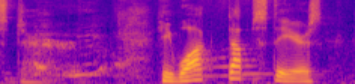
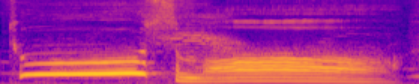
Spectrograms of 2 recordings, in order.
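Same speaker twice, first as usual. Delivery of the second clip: dismissive doctor; 5 semitones higher, 3 dB louder, much slower than usual. Acted. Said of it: "He said".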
